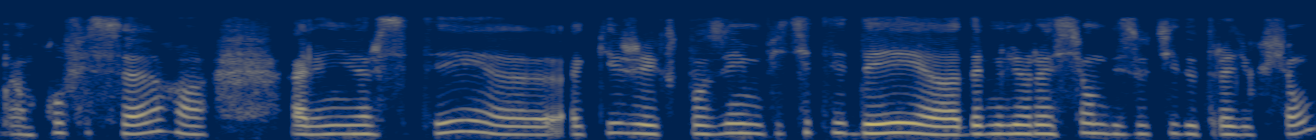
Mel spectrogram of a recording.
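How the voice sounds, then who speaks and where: Fairly even intonation and a moderate pace from a woman with a medium pitch. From Kazakhstan. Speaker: software developer, former translator. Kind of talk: interview testimony. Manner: halting, many hesitations.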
